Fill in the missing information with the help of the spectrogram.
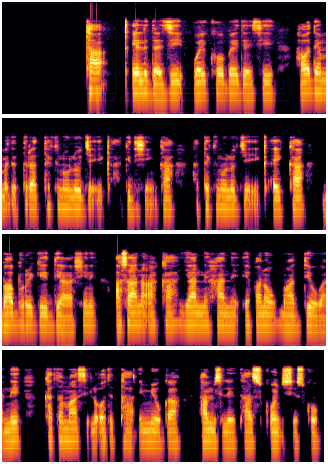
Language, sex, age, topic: Gamo, male, 25-35, government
